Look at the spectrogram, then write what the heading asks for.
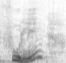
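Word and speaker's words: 拂菻: In modern pronunciation it is fullin. but it is reconstructed that in Middle Chinese with Middle Chinese pronunciation it would be sort of ptnim or bat lam.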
